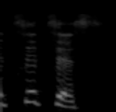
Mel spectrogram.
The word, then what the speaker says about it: tzitzit: This paragraph is the commandment for tzitzis, as some people would pronounce it, right? And that's why you have the on the talit, you have the tzitzit at the end, and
